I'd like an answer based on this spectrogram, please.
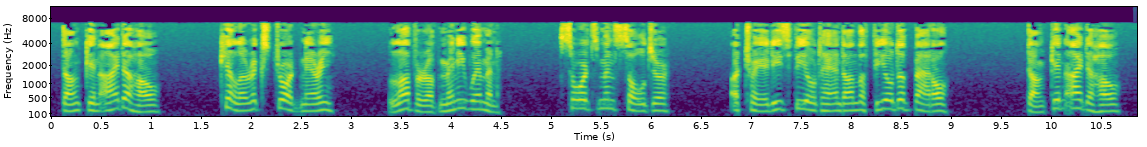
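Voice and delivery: a sly little dwarf preaching the uses of war; sly dwarf Bijaz. Acted. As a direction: lecture like a gleeful little schemer. Bijaz names Hayt's past.

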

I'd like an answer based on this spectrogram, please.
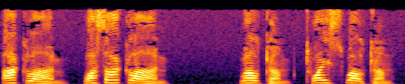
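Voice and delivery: high, ringing hail across the sand; calling out. A narrator's reading. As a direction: call out a greeting, pitch falling away. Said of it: "freed his mouth and called out".

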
